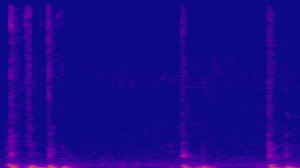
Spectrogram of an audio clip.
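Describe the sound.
Quick computer keyboard typing as a question is entered into a chatbot, in three short clusters of keystrokes: a rapid run first, then two brief pairs, faint and with no talk.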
